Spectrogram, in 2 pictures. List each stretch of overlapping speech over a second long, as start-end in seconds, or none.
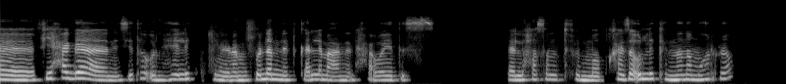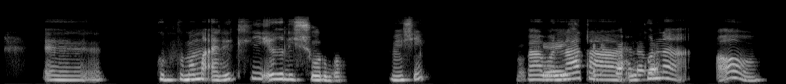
13.1-14.6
